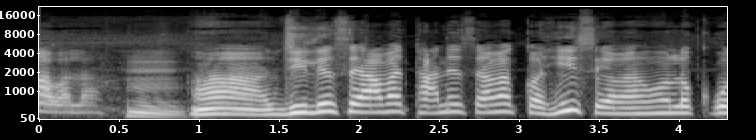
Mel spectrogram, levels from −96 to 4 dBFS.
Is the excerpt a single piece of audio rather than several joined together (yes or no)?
yes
